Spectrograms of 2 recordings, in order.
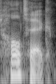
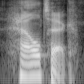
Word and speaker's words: Haltech: The first thing you need to know about Haltech is that it's not pronounced Haltech, it's Haltech. Apparently, it was started by a guy named Hal.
